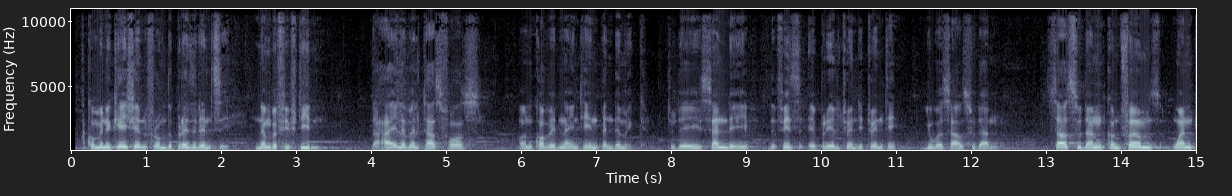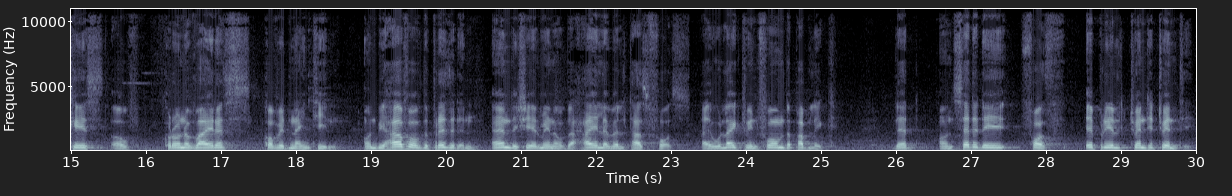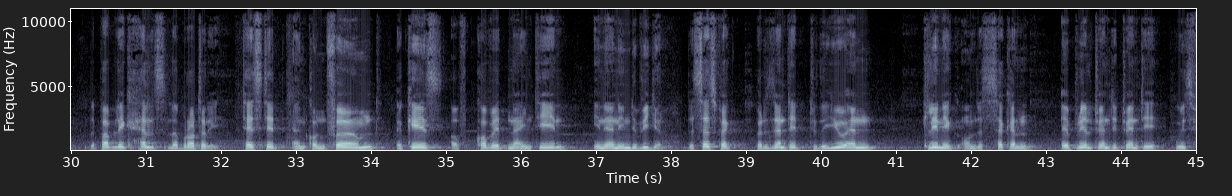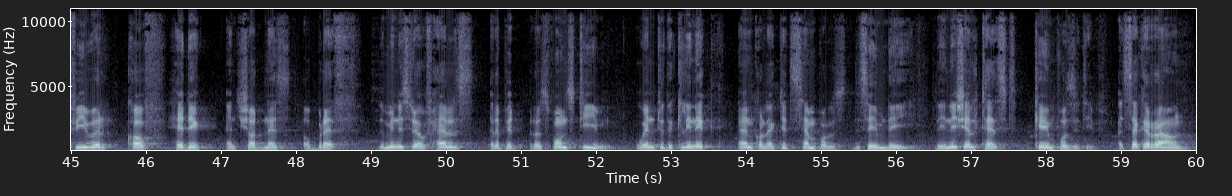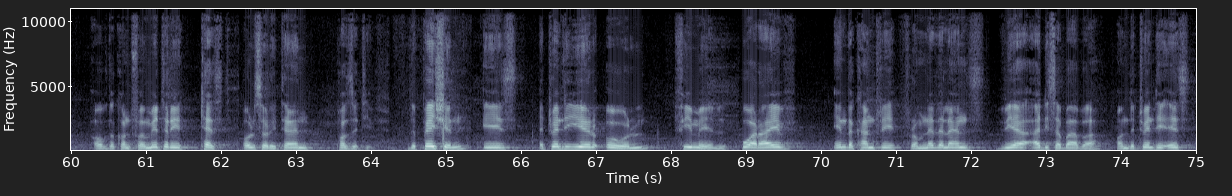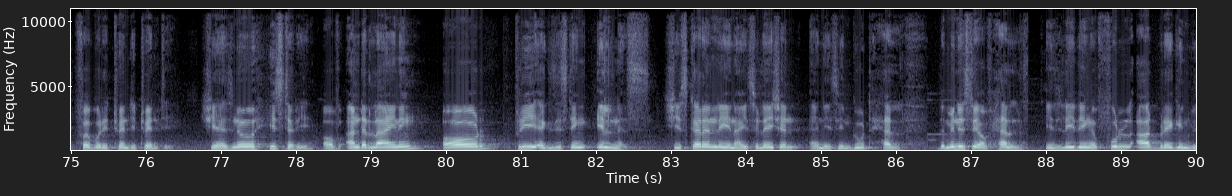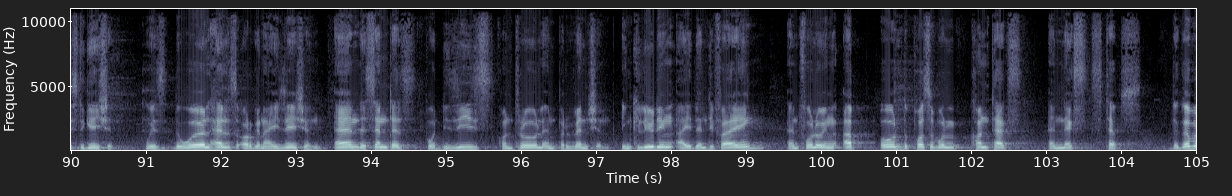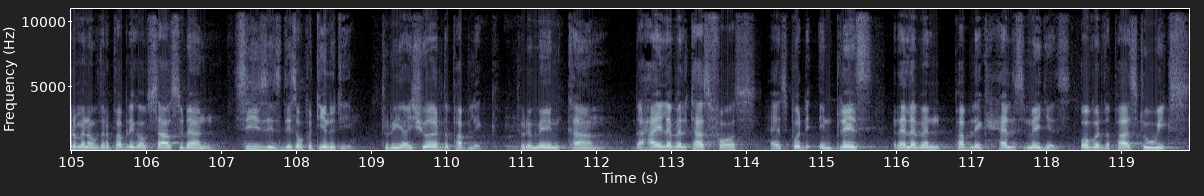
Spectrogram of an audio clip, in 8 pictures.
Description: Deputy Chairperson of the COVID-19 national task-force First Riek Machar announced the case to journalists in Juba on Sunday morning.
